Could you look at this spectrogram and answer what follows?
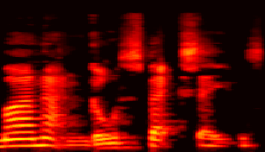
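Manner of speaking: put-on slow, high Birmingham Brummie accent, radio-ad style. Quoting a radio advert to a friend, Specsavers advert Brummie accent. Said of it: "A wee bit of Brummy".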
